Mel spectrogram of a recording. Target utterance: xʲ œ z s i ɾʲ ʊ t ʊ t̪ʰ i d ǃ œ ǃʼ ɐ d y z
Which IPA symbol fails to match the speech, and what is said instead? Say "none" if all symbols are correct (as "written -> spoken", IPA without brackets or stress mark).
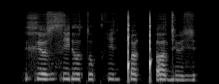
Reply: none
